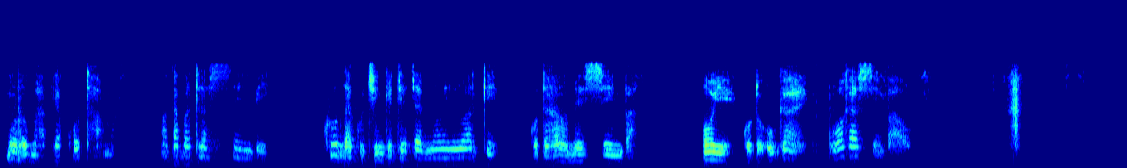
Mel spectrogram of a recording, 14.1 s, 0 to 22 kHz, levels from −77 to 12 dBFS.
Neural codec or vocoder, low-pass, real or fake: codec, 16 kHz, 0.4 kbps, LongCat-Audio-Codec; 5.4 kHz; fake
